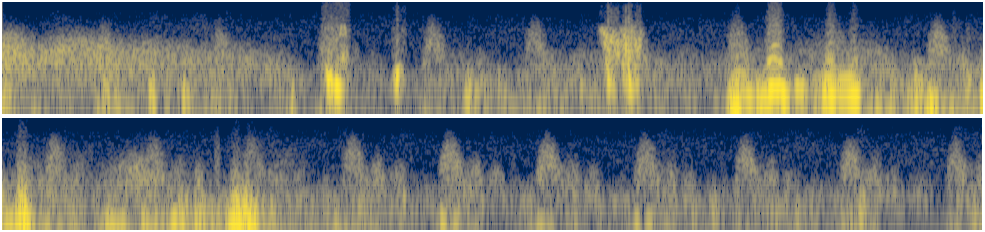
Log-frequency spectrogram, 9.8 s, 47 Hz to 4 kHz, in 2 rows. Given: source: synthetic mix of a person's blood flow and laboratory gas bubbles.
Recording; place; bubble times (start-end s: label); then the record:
Doppler ultrasound of blood flow; subclavian vein
1.59-1.74 s: bubbles
1.94-2.02 s: bubbles
2.98-3.21 s: bubbles
From the record:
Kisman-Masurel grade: 123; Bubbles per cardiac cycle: 1 to 2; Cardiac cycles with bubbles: 10 to 50%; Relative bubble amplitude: loud (0.450 to 0.775); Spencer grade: 2 (many but less than half of the cardiac periods contain bubble signals, singularly or in groups); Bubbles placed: anywhere in the cardiac cycle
